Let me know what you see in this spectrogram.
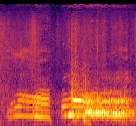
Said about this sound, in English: Are you growling at me? Comet nods.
